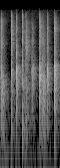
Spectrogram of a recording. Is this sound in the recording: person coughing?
no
